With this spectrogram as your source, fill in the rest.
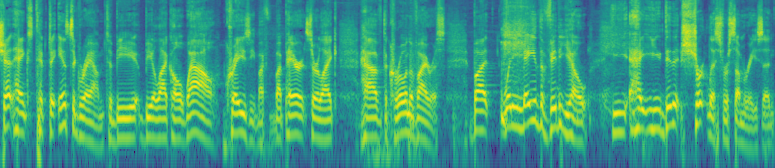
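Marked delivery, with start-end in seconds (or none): none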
